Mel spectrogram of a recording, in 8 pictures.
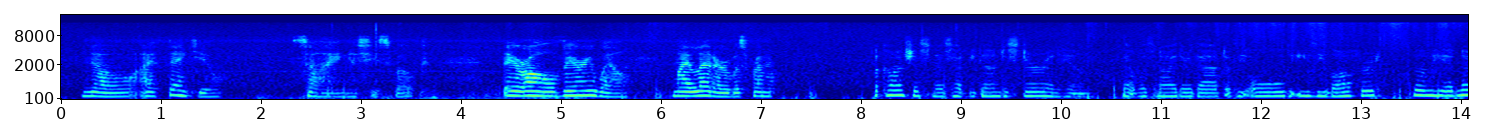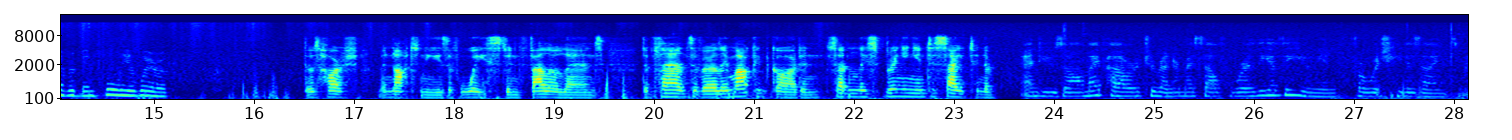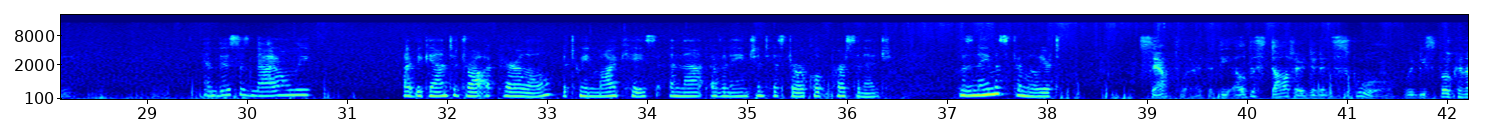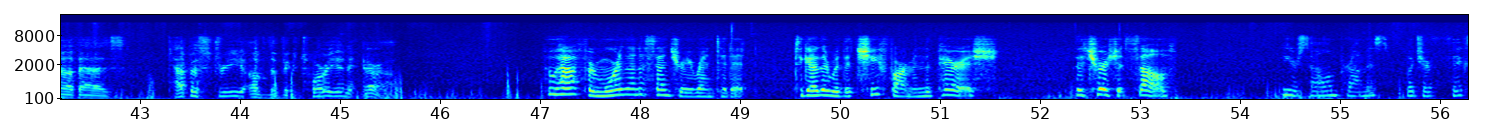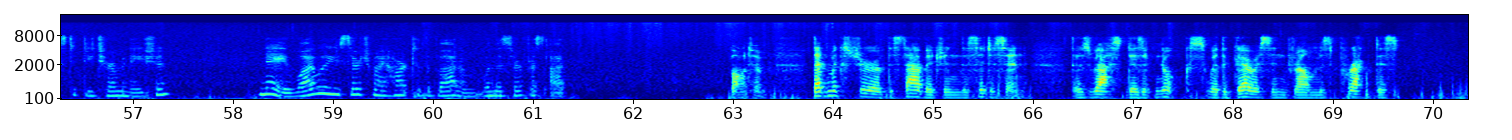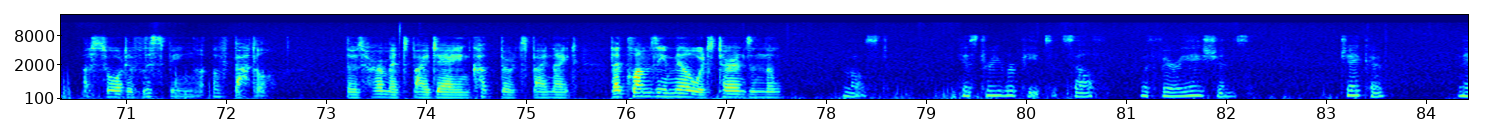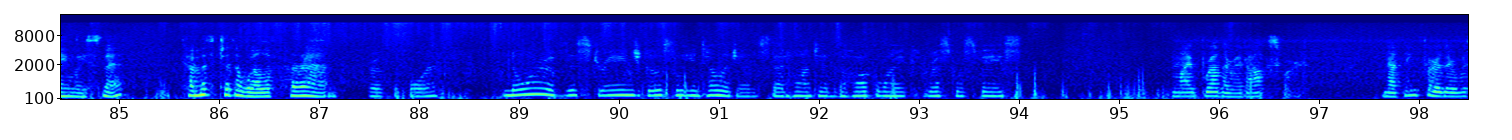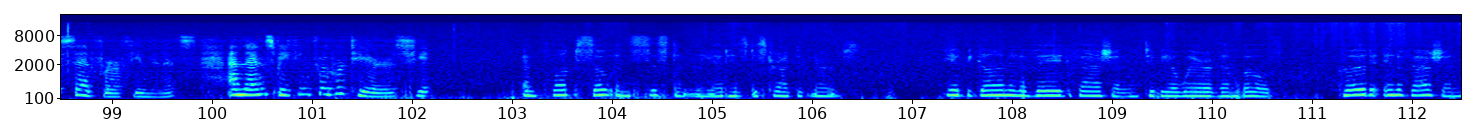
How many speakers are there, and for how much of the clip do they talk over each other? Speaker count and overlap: seven, no overlap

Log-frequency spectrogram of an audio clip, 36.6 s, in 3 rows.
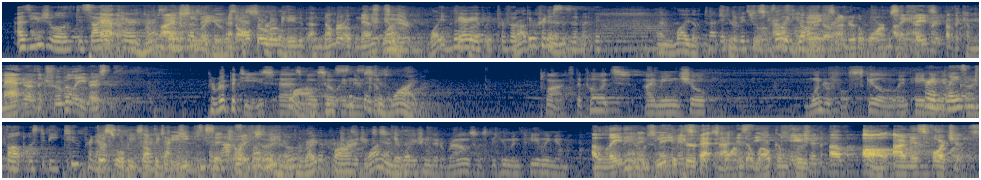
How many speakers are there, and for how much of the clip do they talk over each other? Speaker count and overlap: five, about 45%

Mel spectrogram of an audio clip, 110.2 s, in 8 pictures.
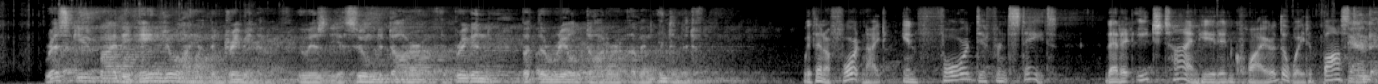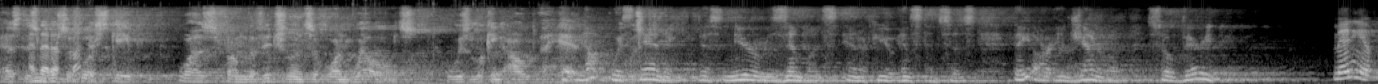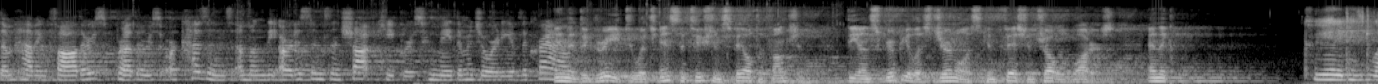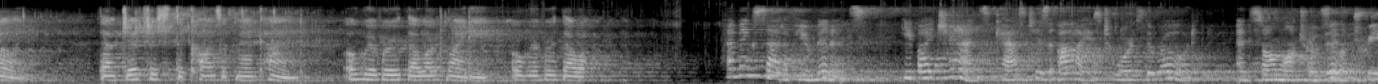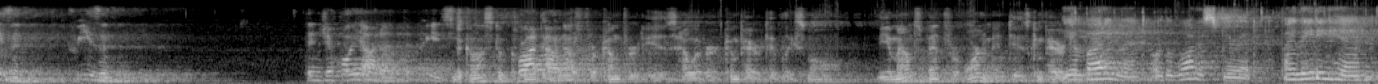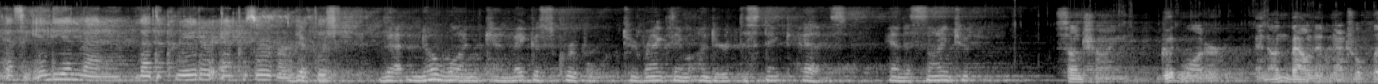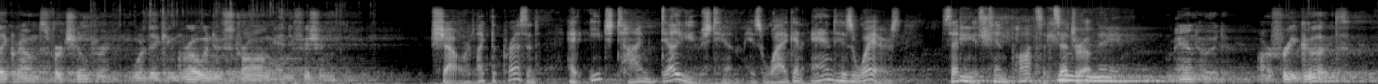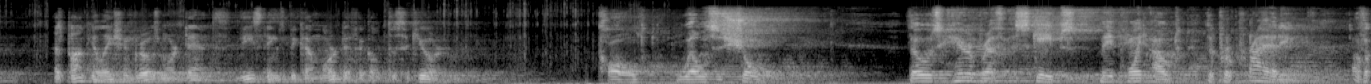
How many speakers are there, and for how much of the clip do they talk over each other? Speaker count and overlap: ten, about 6%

